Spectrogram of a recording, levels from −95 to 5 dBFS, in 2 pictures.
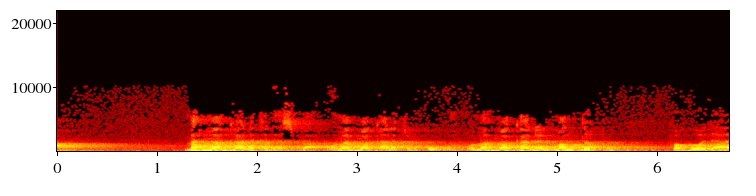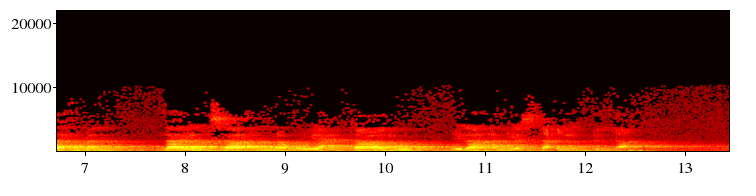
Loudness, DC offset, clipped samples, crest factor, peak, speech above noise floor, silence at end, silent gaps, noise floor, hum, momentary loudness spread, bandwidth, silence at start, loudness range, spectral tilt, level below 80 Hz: -24 LUFS; under 0.1%; under 0.1%; 20 dB; -6 dBFS; 24 dB; 0 s; none; -47 dBFS; none; 14 LU; 10 kHz; 0 s; 3 LU; -8 dB/octave; -70 dBFS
